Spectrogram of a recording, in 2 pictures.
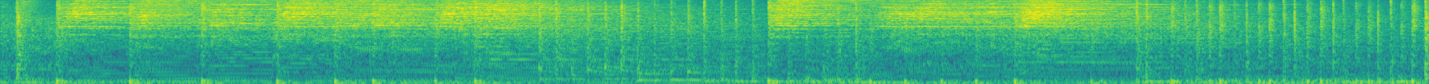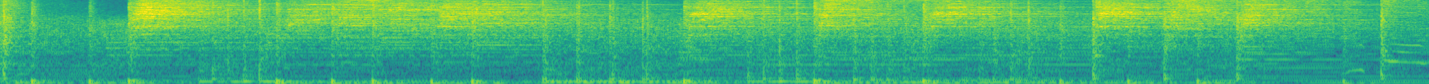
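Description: A large rock drum kit played hard and busily: bass drum, snare and cymbal crashes in a dense, driving rock part, with pitched band instruments under it.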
